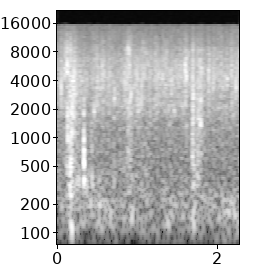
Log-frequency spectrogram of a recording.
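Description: Steady rain falls and patters on a surface, a dense hiss with scattered sharper drops tapping, continuous and moderately loud with no voices.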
